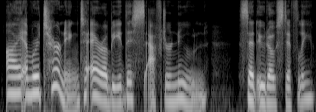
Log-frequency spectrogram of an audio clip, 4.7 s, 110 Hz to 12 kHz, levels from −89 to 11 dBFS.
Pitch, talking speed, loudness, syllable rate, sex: 190 Hz, 125 wpm, -20 LUFS, 4.4 syllables/s, female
